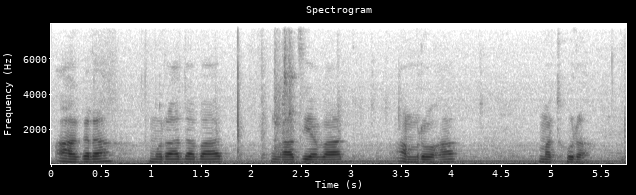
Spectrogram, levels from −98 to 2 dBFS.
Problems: constant background noise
